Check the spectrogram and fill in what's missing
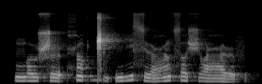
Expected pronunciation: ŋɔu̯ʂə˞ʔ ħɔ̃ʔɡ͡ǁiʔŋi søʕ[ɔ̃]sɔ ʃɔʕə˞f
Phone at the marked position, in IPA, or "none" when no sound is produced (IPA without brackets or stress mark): õ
